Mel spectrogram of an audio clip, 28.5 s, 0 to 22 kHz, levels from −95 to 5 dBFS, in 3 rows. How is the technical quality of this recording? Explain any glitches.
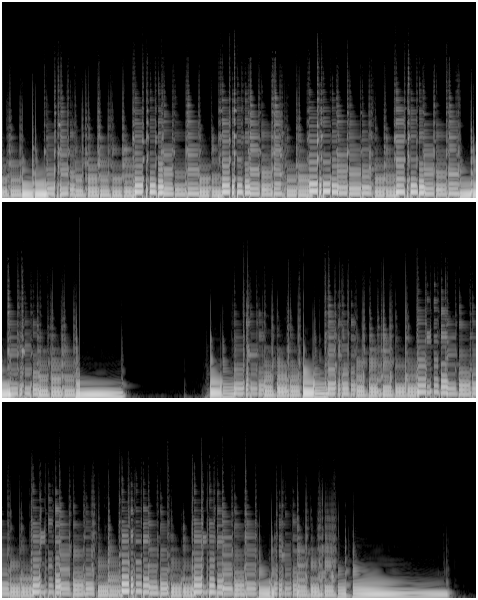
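Three audible dropouts where the audio jumps forward, all compressed frames skipped. At 11.03 s about 0.7 s goes missing, which points to roughly ten frames. At 22.27 s and 24.41 s the skips are shorter, around 0.3 s each. The decoder never plays those chunks, so the sound leaps ahead in steps that fit a frame of about 93 ms.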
